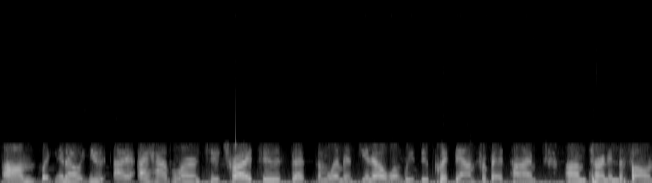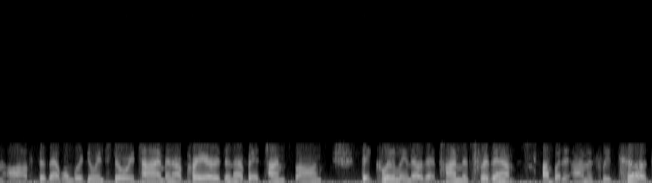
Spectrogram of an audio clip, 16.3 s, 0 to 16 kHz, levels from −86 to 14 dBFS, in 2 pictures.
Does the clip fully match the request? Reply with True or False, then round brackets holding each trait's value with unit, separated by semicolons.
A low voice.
False (195 Hz)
